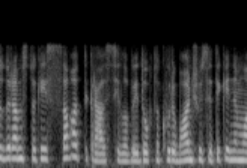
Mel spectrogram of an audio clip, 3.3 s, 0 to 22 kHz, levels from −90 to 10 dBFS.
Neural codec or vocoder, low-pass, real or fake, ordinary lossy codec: codec, 16 kHz, about 1 kbps, DyCAST, with the encoder's durations; 7.2 kHz; fake; Opus, 24 kbps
